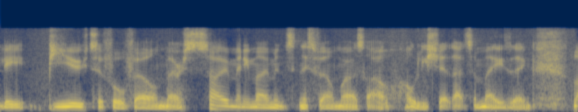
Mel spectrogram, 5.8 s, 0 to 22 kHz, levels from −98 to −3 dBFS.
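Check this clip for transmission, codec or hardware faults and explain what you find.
One fault runs through the whole clip: gain pumping, heard over room noise about 37 dB below the speech and a wideband call sound with nothing above 8 kHz, which fits G.722.

Gain pumping runs from start to finish. The likely cause is input gain set far too high, with a fast limiter pulling it down on each loud syllable. The gain swings by around 20 dB. On a waveform the peaks look flattened. On a spectrogram the noise floor brightens in the gaps.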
